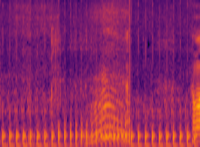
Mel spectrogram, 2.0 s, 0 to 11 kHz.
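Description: Suzuki DR-Z400SM supermoto's single-cylinder four-stroke engine running at low throttle, the revs rising and falling once about halfway through.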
